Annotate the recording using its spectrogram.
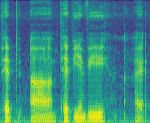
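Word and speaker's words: pipenv: Yeah, the I do like pip env. That's the way I pronounce it.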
